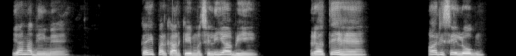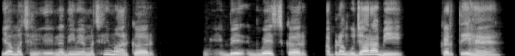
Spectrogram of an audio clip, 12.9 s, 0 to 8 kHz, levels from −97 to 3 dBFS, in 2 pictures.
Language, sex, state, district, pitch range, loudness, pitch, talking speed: Hindi, male, Bihar, Araria, 205-235 Hz, -17 LUFS, 215 Hz, 125 wpm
